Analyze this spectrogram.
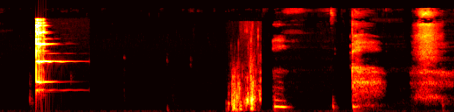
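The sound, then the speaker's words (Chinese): A single bright clink of glasses of alcohol in a toast near the start rings out and fades over about a second, followed after a pause by a few soft breathy gasps and sighs. “干杯。”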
